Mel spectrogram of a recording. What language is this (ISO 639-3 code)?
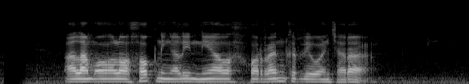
sun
